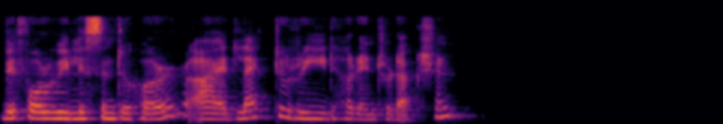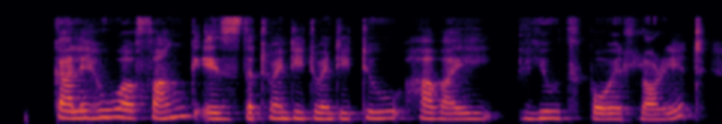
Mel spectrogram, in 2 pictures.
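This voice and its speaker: A woman's voice: mid-range voice, a little mellow. A woman hosting a poetry night who introduces a featured poet in an earnest way, with many filler words. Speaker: event host and poet.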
